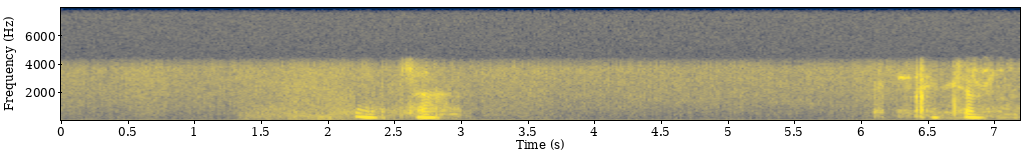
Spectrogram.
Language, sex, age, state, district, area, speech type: Santali, female, 18-30, West Bengal, Jhargram, rural, conversation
